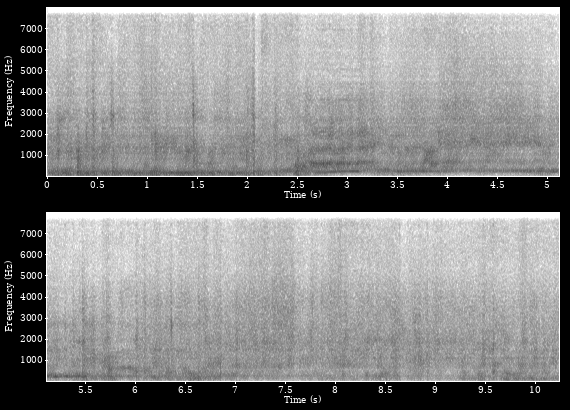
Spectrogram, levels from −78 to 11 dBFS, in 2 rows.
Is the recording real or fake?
fake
